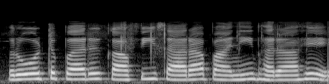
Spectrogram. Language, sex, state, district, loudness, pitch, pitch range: Hindi, female, Madhya Pradesh, Bhopal, -12 LUFS, 235 Hz, 220-250 Hz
